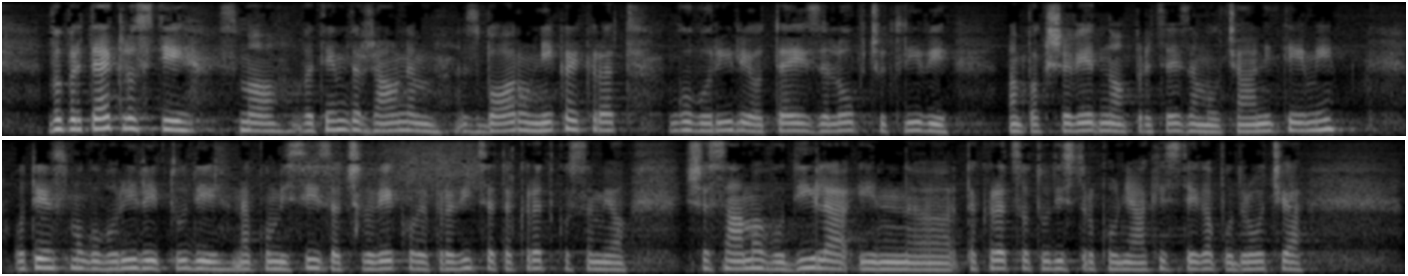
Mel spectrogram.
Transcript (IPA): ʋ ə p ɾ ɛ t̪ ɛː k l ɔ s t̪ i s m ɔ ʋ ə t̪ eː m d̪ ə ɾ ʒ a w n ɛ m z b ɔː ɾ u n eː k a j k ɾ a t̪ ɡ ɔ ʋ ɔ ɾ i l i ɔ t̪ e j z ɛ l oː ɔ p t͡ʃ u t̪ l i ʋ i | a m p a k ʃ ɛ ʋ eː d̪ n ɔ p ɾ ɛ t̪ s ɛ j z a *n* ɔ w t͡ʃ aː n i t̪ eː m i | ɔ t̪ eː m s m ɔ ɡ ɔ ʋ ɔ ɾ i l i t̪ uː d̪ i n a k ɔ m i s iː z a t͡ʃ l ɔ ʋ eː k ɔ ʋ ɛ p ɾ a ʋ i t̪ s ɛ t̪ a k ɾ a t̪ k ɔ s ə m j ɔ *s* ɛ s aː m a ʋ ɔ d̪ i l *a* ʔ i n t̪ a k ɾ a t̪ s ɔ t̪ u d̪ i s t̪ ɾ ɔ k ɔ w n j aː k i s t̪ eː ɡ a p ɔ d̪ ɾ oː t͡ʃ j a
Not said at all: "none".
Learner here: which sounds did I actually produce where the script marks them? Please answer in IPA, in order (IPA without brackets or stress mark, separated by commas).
m, ʃ, a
